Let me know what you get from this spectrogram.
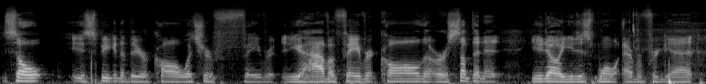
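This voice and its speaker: North American male co-host, medium pitch, loose informal chat full of "like", studio podcast. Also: little pitch movement, brisk. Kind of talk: casual chat.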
